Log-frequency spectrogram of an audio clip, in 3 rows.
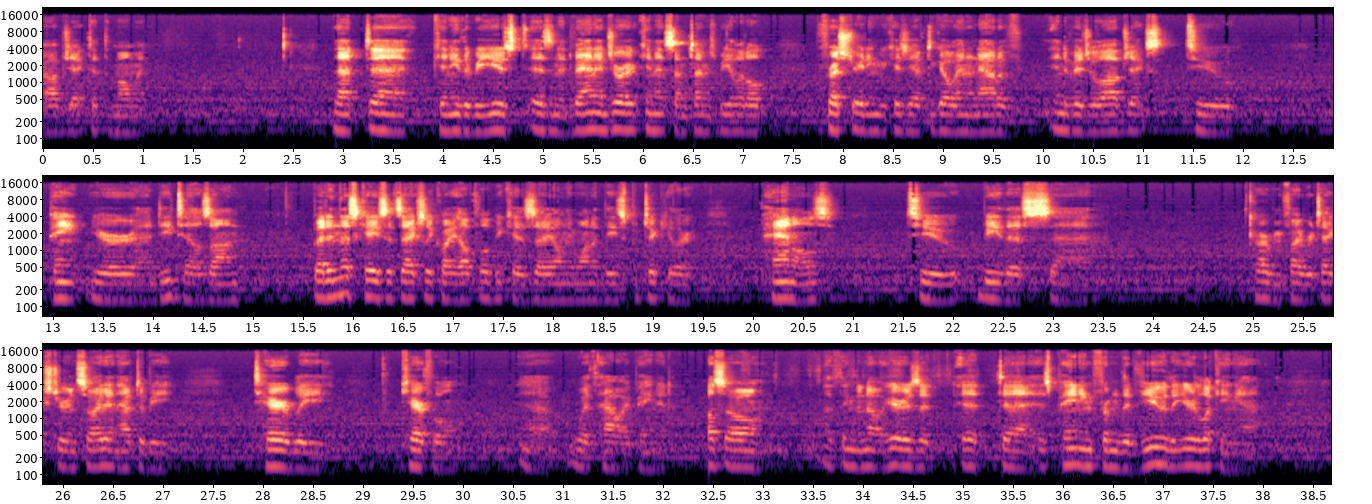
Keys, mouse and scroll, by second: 0.1-2.4 middle drag, 2.4 KP_7, 2.6 middle click, 3.7 middle click, 6.0 middle click, 7.6 middle click, 7.7 KP_7, 8.4 click, 9.1 middle click, 9.5 click, 11.4 click, 12.4 click, 13.7 click, 15.5 right click, 16.8 right click, 17.6 right click, 18.9 right click, 20.6 click, 21.6 middle click, 22.6-23.9 middle drag, 23.7 KP_7, 24.2 right click, 24.5 click, 24.9 click, 24.9-27.8 right drag, 28.4 right click, 29.2 click, 30.2 KP_3, 30.9 middle click, 32.0 click, 33.3 right click, 35.5 KP_3, 35.9 middle click, 36.5 right click, 37.6 middle click, 38.3 right click.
